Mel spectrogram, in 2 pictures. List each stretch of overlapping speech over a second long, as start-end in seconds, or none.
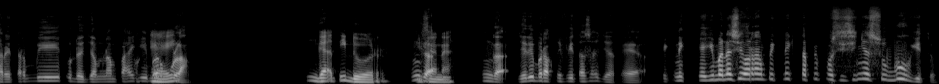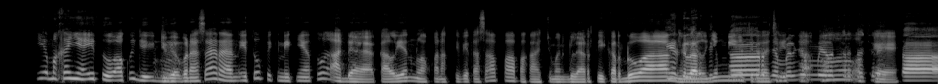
16.0-18.2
